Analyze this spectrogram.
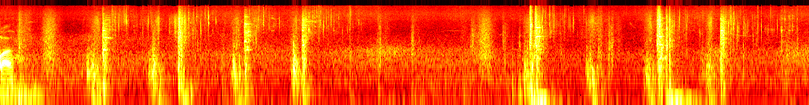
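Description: A metal weapon strikes with sharp, repeated thuds.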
